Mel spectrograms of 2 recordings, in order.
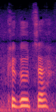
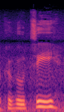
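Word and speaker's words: cucuzza: to you so anyway it's kagutsa it can be pronounced kagutsa a kaguti and it is an italian sicilian squash gourd um and it's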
